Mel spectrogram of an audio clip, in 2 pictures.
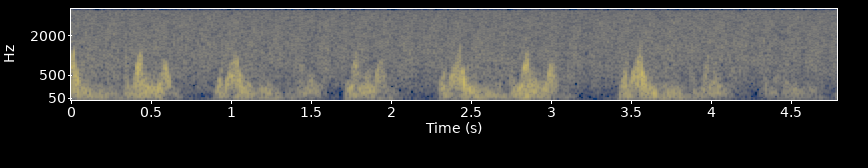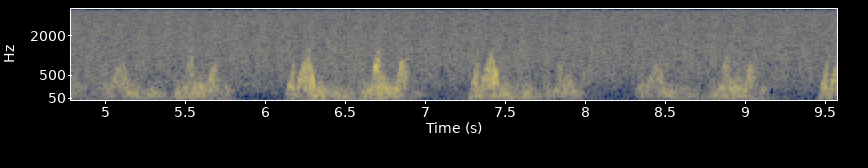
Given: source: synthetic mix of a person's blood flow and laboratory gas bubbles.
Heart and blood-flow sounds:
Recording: Doppler ultrasound of blood flow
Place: precordium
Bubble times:
0.00-0.04 s: bubbles
From the record:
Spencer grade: 2 (many but less than half of the cardiac periods contain bubble signals, singularly or in groups)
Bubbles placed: anywhere in the cardiac cycle

